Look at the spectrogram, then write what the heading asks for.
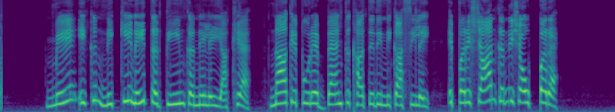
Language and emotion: Dogri, angry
